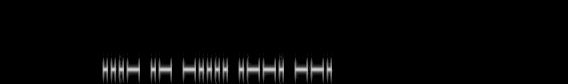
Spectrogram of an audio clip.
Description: Morse code, heard as a keyed tone, about 30 wpm, 700 Hz. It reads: VA6PG
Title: DXCC-100 Call Signs - 5 Characters - Repeated 2x - 30wpm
